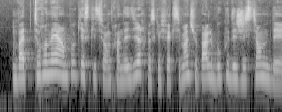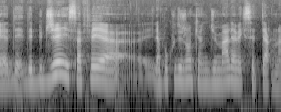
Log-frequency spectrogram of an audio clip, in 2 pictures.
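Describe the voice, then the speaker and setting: This woman speaks very fast at a medium pitch, with ordinary pitch variation. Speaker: personal finance coach. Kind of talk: interview.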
